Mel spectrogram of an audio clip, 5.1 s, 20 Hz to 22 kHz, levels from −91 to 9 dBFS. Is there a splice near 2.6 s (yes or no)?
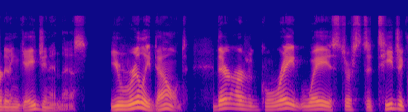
yes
